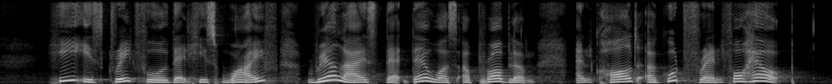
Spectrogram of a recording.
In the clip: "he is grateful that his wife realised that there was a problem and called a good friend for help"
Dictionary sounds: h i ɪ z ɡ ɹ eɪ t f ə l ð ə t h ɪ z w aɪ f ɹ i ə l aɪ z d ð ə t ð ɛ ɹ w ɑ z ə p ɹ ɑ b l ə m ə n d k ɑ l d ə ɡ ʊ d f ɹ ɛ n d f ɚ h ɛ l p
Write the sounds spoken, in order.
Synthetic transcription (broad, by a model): h i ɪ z ɡ ɹ eɪ t f ə l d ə t h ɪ s w aɪ f ɹ i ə l aɪ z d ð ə t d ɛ w ɑ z ə p ɹ ɑ b l ə m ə n k ɑ l d ə ɡ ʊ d f ɹ ɛ n d f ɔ h ɛ l p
